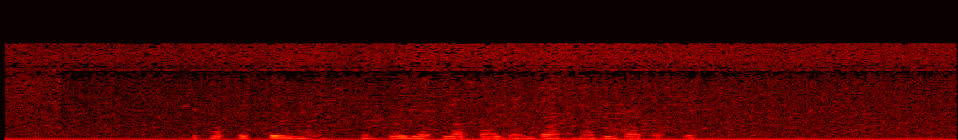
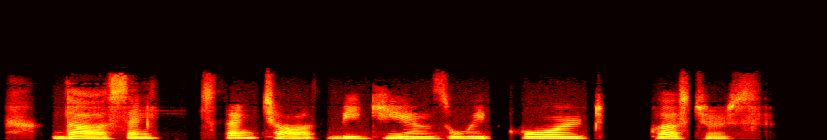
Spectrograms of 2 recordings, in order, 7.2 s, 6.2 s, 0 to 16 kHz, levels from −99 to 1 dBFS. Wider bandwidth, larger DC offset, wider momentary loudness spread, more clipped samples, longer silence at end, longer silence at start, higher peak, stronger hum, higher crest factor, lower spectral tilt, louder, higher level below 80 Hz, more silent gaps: first, 11.5 kHz vs 7.8 kHz; neither; about the same, 14 LU vs 14 LU; neither; second, 0 s vs 0.55 s; about the same, 0.05 s vs 0.05 s; second, -36 dBFS vs -2 dBFS; first, 50 Hz at -65 dBFS vs none; first, 22 dB vs 16 dB; second, -4.5 dB/octave vs -6 dB/octave; second, -57 LUFS vs -18 LUFS; second, -68 dBFS vs -62 dBFS; second, none vs 1.42-1.47 s, 3.76-3.80 s, 4.55-4.88 s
